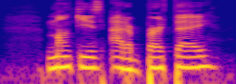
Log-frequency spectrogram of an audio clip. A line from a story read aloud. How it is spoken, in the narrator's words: she said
